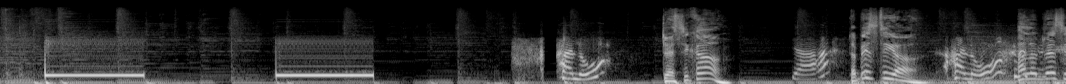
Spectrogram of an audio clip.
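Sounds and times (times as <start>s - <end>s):
telephone ringing tone on a line as a call is placed: 0.5s - 1.5s, 2.8s - 3.8s
speech: 5.7s - 10.6s.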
